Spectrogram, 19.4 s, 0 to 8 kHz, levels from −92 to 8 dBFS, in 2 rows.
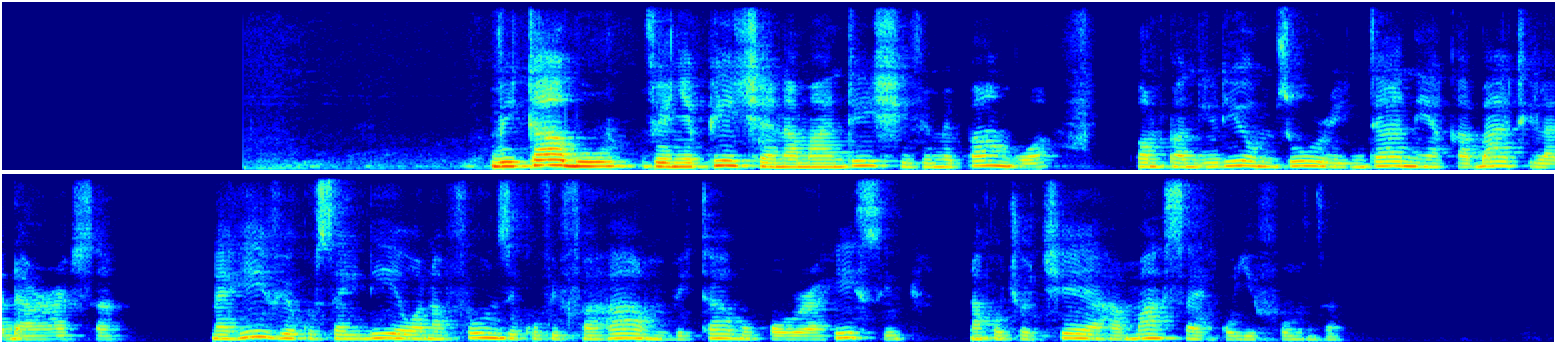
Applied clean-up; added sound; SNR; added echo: none; none; none; none.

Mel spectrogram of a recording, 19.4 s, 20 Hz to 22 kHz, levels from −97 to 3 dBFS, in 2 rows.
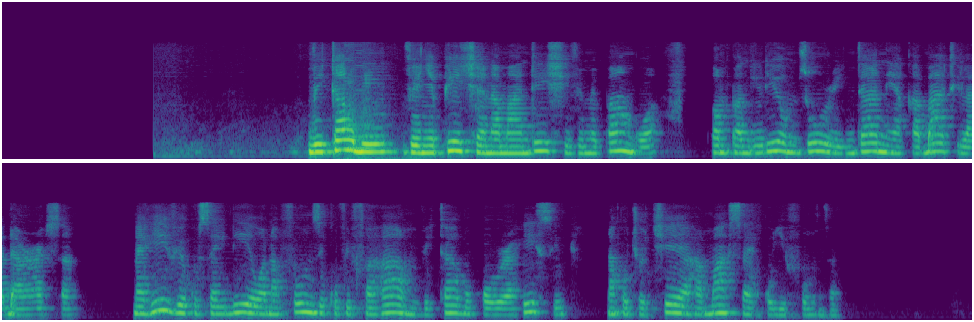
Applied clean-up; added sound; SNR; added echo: neural separator model SepFormer DNS4.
